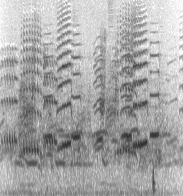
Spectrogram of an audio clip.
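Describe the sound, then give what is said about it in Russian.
A common crane calls repeatedly, loud trumpeting, rolling bugle notes with a rich, nasal tone that come in quick overlapping bursts, with no talking. “Да, но стер кричит по-другому, чем серый журавль.”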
